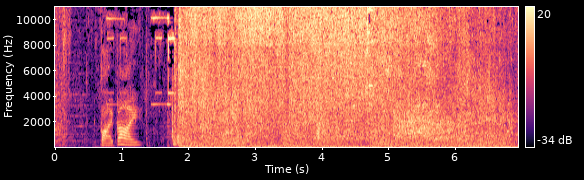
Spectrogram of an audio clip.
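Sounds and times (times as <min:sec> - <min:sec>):
speech: 0:00.7 - 0:01.4
car exploding: 0:01.8 - 0:06.9
fire roaring: 0:02.1 - 0:06.9.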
